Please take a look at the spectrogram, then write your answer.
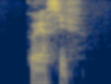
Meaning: coercive
- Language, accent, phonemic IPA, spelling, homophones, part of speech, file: French, France, /kɔ.ɛʁ.sif/, coercif, coercifs, adjective, LL-Q150 (fra)-coercif.wav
